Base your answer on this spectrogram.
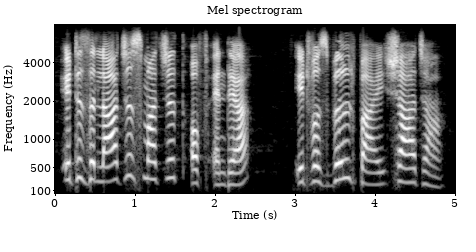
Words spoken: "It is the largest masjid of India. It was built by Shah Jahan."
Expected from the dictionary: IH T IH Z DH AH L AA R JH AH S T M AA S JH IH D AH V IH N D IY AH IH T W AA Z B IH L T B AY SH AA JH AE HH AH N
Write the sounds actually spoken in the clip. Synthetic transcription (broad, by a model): IH T IH Z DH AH L AA R JH AH S T M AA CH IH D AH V IH N D IY AH IH T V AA Z B IH L T B AY SH AA JH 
